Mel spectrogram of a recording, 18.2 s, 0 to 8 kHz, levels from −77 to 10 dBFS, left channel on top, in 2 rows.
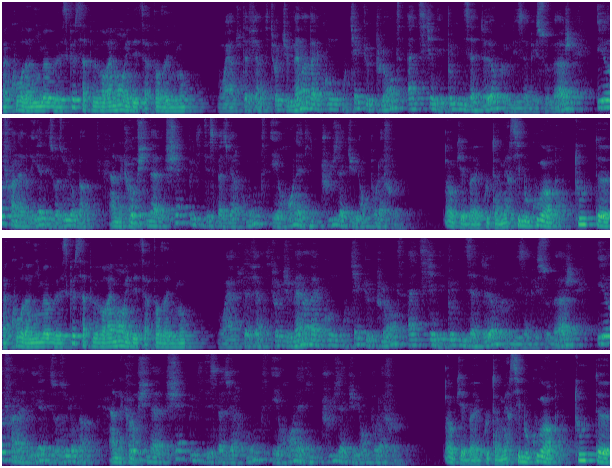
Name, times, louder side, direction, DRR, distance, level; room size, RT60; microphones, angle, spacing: voice 1, 0.0-2.8 10.7-11.1 15.8-18.2, right 1 dB, 10° right, 2 dB, 0.4 m, -26 dB
voice 2, 3.2-15.1, left 1 dB, 55° left, -2 dB, 1.8 m, -33 dB
8.8 x 5.4 x 2.3 m, 0.78 s
head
